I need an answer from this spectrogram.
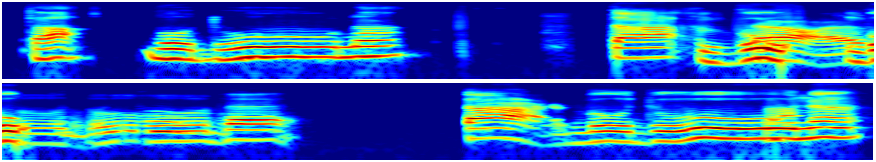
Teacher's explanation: لفظ تعبدون، اس میں جی عین جو حلق سے نکالنا ہے جی، جی اور واو کے اوپر شاید اس کو 2 حرف کے 2 حرکات کے برابر پڑھنا ہے.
